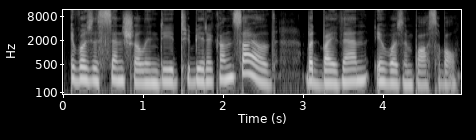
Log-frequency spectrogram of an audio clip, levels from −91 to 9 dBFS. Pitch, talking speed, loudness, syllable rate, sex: 190 Hz, 155 wpm, -19 LUFS, 5.0 syllables/s, female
